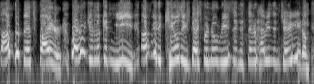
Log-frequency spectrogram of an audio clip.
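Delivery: high, bratty voice mocking a self-absorbed fighter; whiny mocking Sub-Zero. Reviewer mocking Sub-Zero as a whiny show-off, high bratty voice. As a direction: sneer it out like a spoiled brat boasting. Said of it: "all he does is bark at people".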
